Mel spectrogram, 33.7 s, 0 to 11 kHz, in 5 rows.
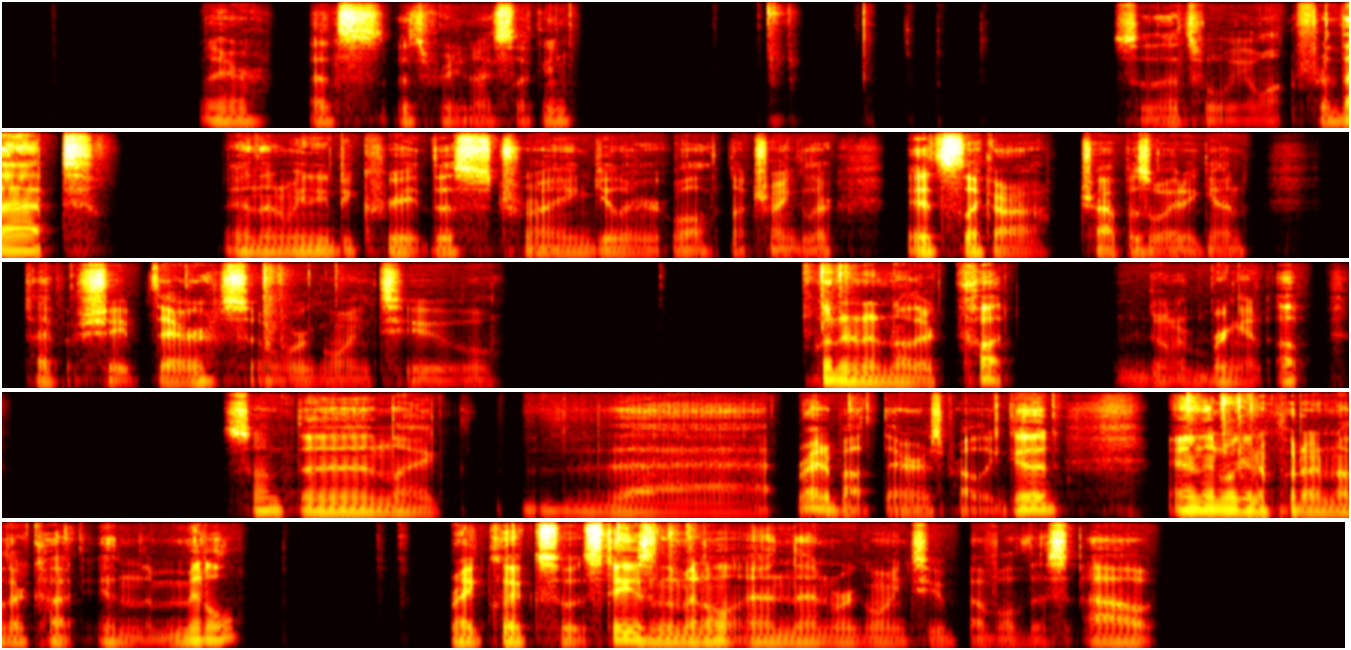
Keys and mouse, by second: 3.8 a, 9.7-13.4 middle drag, 13.5 middle click, 14.7 Tab, 17.5 ctrl+r, 26.2 ctrl+r, 30.1 ctrl+b.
